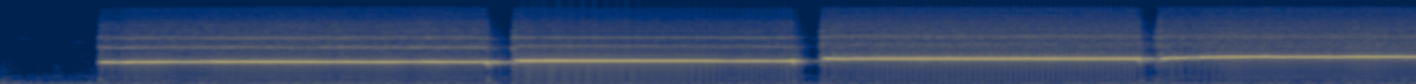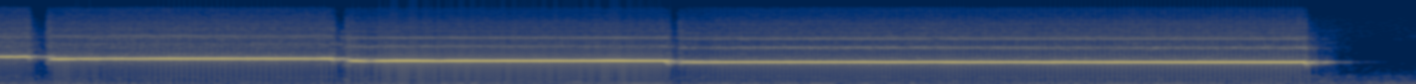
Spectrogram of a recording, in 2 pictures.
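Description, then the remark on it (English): A replica Neanderthal bone flute plays a slow run of long, breathy held notes in a mid-high register, the pitch stepping and sliding slightly between them, with no voices. “if it is a flute, it is also likely to be a Neanderthal instrument”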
